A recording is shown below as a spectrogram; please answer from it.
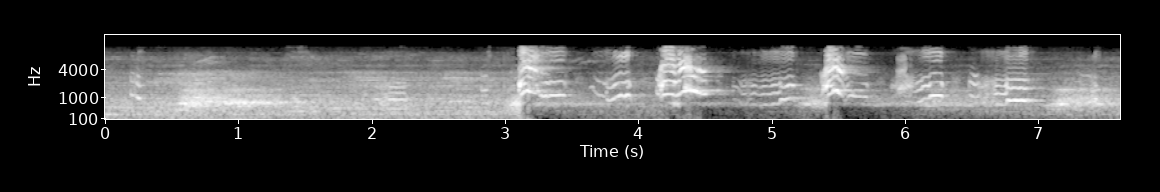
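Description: An English Bulldog gives sharp, high yapping barks in quick bursts after a stretch of steady background noise.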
